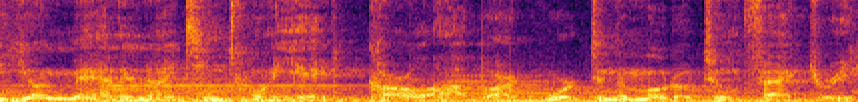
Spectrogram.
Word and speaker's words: Abarth: little bit about Carl abart by the way the H is silent according to theat he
